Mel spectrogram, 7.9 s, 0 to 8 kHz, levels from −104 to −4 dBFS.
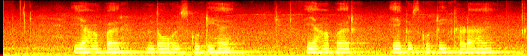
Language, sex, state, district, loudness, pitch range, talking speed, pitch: Hindi, male, Chhattisgarh, Raipur, -15 LUFS, 100-145 Hz, 85 wpm, 140 Hz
